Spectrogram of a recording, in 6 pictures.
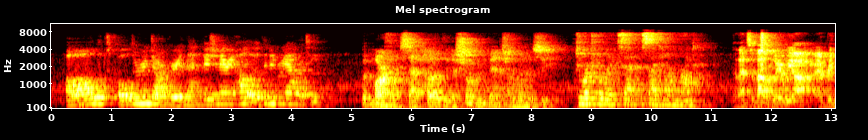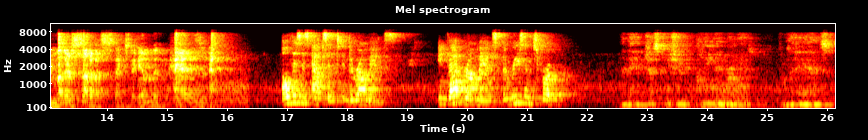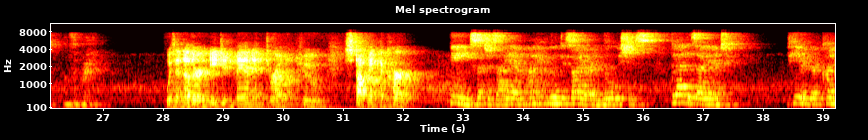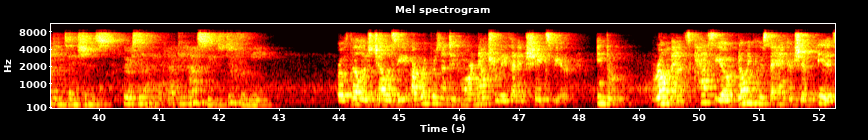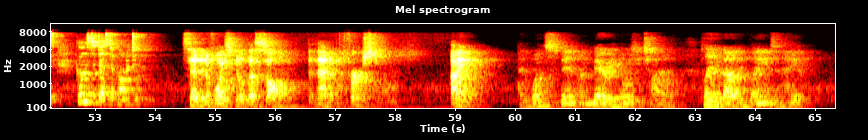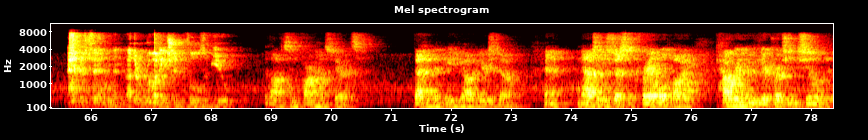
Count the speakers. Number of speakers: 8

